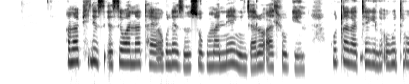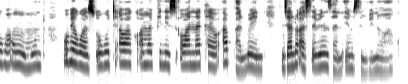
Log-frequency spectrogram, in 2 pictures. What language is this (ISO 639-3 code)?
nde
